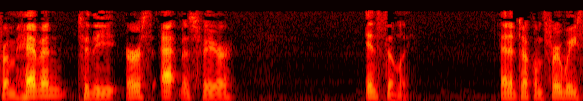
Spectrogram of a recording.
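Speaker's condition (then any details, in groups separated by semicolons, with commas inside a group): No condition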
